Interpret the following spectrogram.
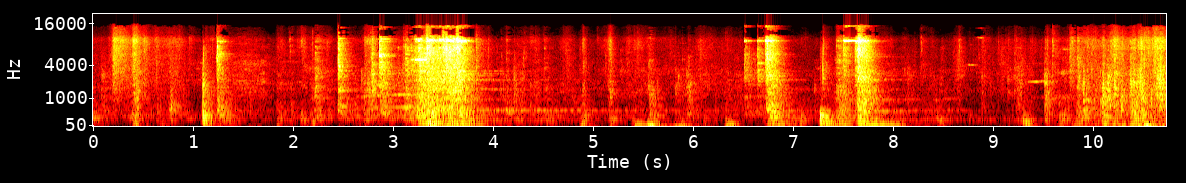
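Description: Young Holstein calves moving about in a straw-bedded barn pen, knocking and rattling against the feed barrier as they pull back out of it. The loudest clatter comes about three to four seconds in, with two shorter ones near seven and eight seconds.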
